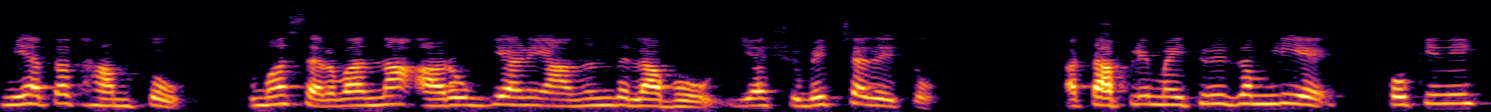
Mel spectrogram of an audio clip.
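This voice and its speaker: A woman's voice: on the high side, normal speed, lightly acted. A woman voicing a kindly middle-aged male author who stammers on the first syllable of his words, in a slightly dull recording. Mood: warm, friendly.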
